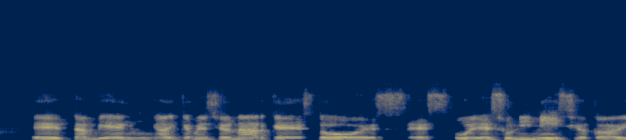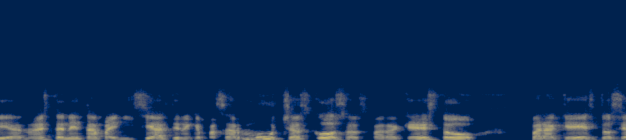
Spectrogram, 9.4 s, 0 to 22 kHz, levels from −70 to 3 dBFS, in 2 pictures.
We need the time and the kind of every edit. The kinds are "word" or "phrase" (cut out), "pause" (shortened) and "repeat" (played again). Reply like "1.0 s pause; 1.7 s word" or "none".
none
